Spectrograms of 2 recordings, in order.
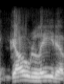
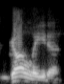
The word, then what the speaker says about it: Goleta: just like like uh Goleta which I say go leader because I can't really some words I just can't pronounce properly in my accident it's Goleta it's hard for me to say Goleta the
